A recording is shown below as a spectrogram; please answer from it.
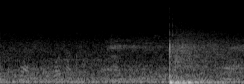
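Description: Low murmur of voices in a large sports hall, with one heavy thud on the wooden floor about three-quarters of the way through.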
